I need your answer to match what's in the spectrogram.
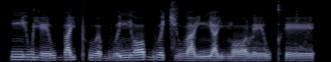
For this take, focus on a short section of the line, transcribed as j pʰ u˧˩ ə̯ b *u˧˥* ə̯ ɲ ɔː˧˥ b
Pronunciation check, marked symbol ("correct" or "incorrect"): incorrect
